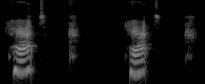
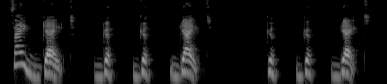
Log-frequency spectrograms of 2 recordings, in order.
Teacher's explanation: Your throat is doing the work the same in both of those, except your voice box is off in cat and it's on in gate.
